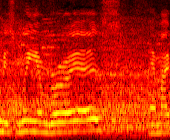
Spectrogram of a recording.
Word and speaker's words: Ruiz: who is a percussionist his name is william royes am i pronouncing that right yep okay william can you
